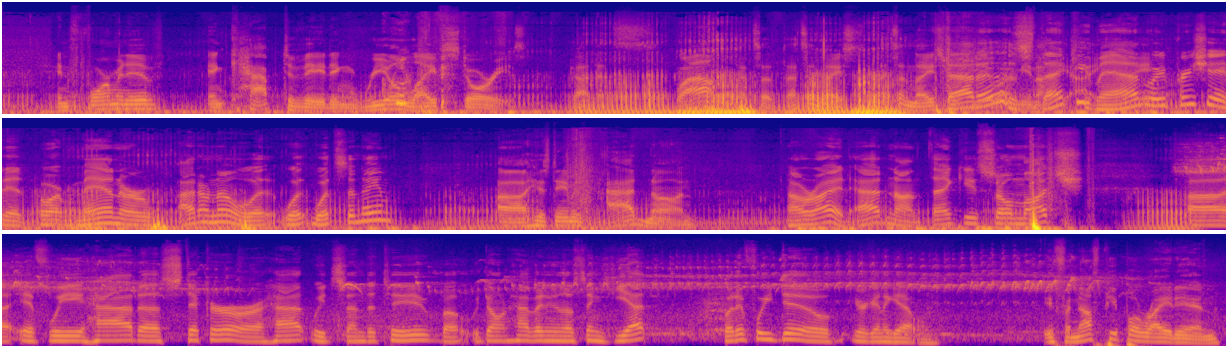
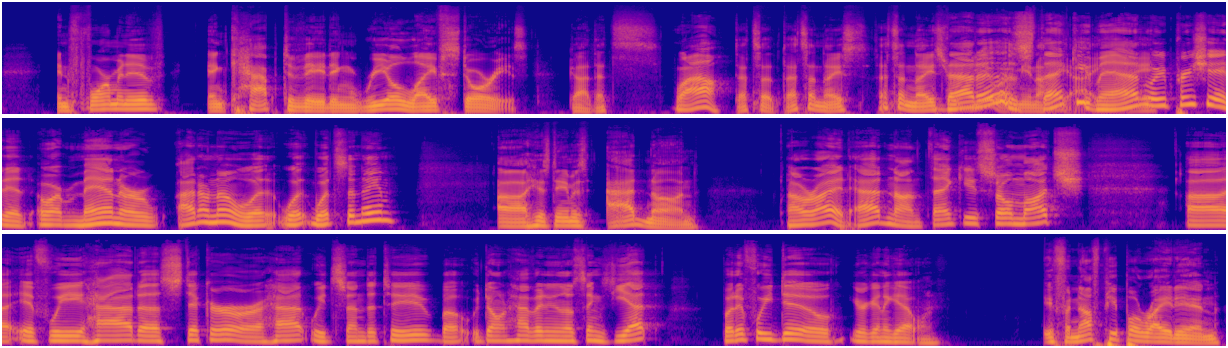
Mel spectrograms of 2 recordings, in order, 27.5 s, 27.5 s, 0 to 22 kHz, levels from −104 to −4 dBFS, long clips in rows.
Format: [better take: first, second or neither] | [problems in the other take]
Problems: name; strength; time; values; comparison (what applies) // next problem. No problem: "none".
second | animal sounds; very loud; throughout; 3 dB above the speech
